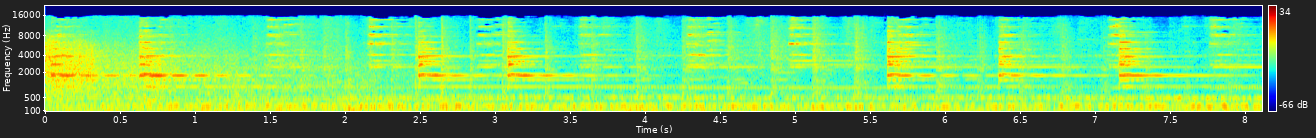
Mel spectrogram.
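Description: A steady low droning tone from the soundtrack, overlaid with higher ringing metallic strikes that come in irregularly every second or two.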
